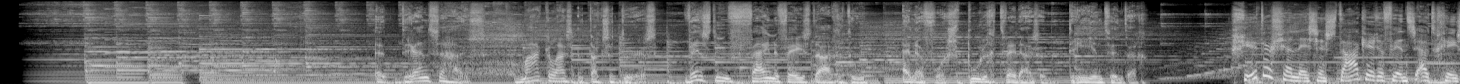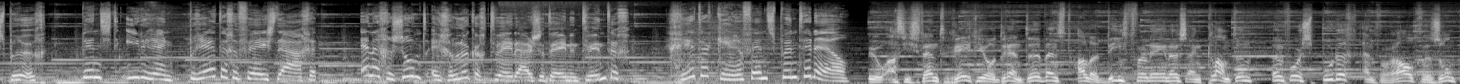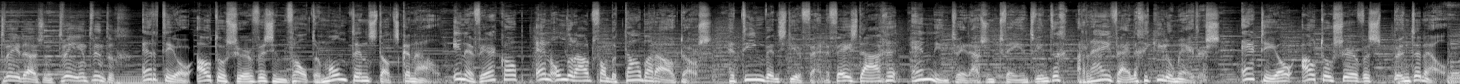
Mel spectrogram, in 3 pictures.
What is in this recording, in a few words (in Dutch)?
Kerstcommercials Radio; Radio Drenthe; 2023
